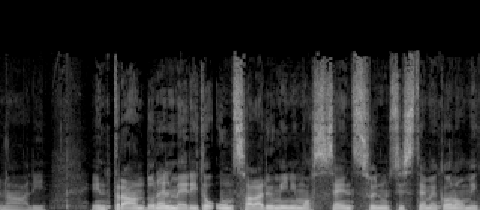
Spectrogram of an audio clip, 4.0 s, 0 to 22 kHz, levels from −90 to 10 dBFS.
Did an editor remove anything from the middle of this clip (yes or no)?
no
